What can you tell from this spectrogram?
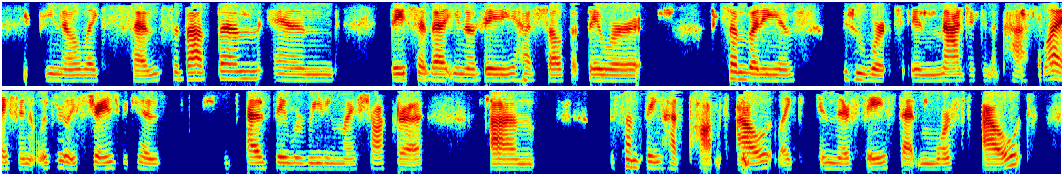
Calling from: New York, United States; I'm calling you from New York.

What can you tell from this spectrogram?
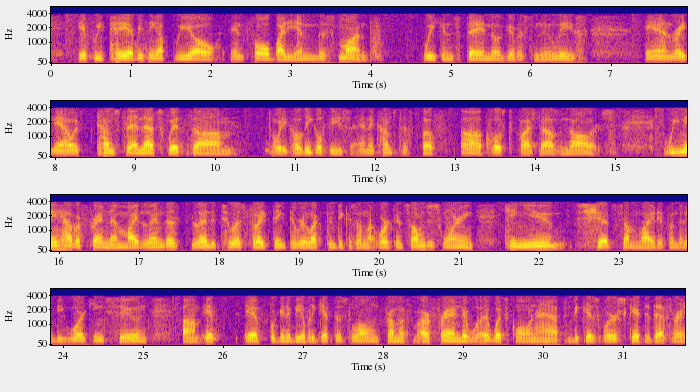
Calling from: Los Angeles, California, United States; by the way, I'm calling from Los Angeles.

